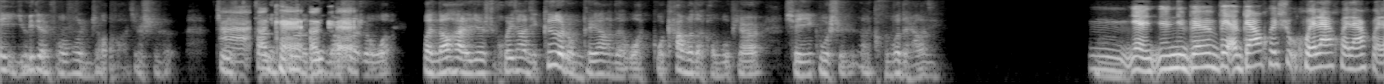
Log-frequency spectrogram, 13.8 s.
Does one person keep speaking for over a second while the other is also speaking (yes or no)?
yes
